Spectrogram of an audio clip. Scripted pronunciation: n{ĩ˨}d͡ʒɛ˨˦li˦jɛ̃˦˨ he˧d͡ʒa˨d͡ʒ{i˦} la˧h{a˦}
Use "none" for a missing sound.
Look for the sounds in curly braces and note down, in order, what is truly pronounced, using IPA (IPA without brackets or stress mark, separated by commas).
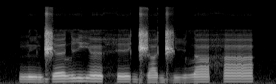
ĩ˨, i˨, a˦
